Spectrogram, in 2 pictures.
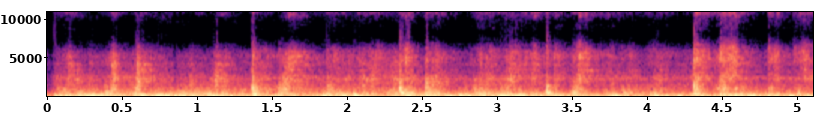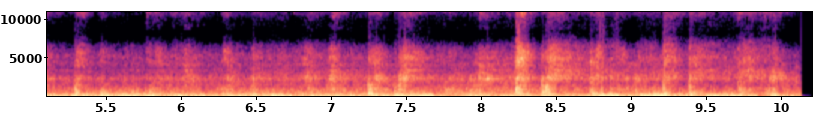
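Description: Riding aboard the Mohanganj Express at night as it passes through a railway station in Bangladesh, the carriage gives a loud continuous rumble with rhythmic clickety-clack wheel beats and rattles close by, and no voices.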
